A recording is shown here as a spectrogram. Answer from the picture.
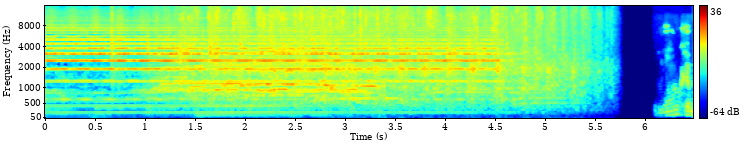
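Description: Trumpet holding a long final note over its backing, with a noisy wash rising under it about a second in; the sound fades out shortly before the end.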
